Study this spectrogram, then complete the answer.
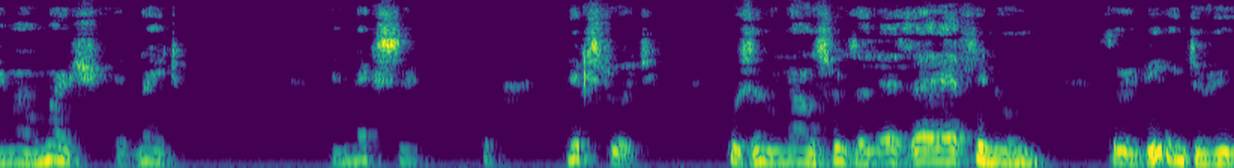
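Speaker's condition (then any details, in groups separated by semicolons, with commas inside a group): Parkinson's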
